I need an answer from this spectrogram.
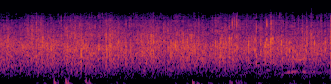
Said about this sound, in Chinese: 要拍手就大声的拍手，将荣耀归给我们的神。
